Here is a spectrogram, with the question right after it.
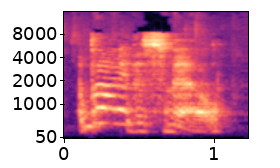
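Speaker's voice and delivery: mildly creaky visitor; voice like an unoiled gate. A narrator's reading. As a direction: draw it out with a slight creak. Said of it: "A voice like an unoiled gate".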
